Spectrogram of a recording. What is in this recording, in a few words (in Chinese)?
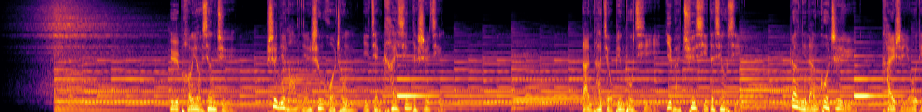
男 广告 三减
